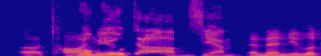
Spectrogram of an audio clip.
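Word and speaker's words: Doubs: Dobbs? Romeo Dobbs, yeah.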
